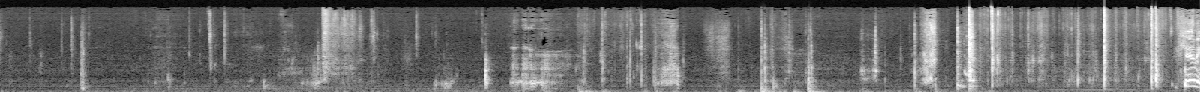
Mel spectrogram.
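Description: Hands handling a cardboard trading-card box and its plastic wrapping: scattered taps, scrapes and crinkles, quiet at first and busier in the last few seconds.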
